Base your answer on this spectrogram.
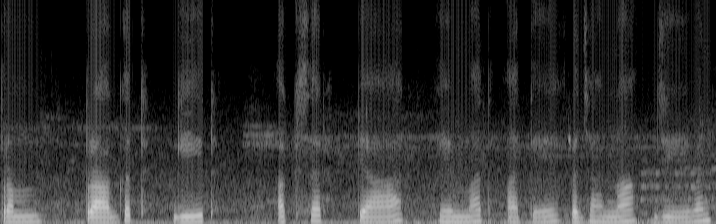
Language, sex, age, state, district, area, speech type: Punjabi, female, 18-30, Punjab, Fazilka, rural, spontaneous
